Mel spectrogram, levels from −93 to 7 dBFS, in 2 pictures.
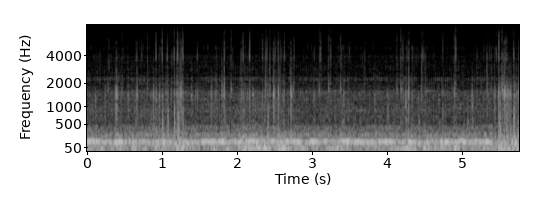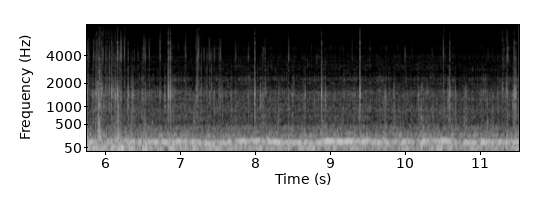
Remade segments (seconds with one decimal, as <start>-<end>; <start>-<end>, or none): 7.4-10.8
